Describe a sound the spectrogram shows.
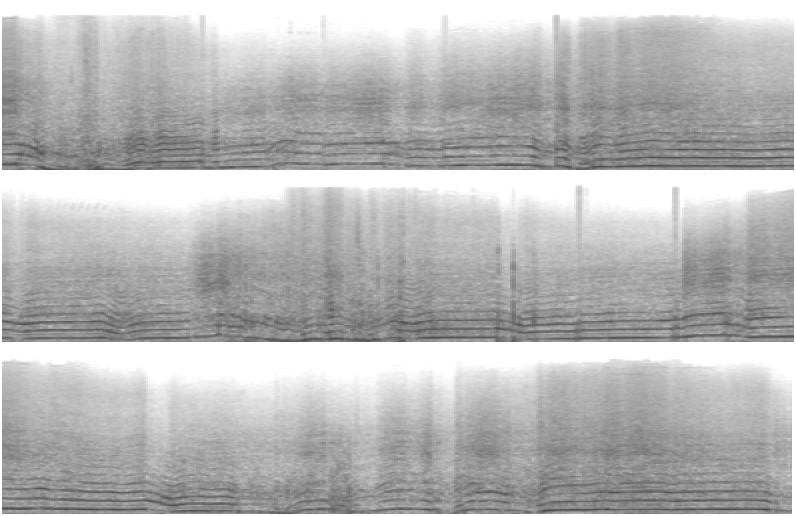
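A rally car engine revs hard and shifts gears, rising and falling in pitch.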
